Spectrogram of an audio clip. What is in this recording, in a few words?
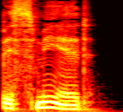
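"besmeared", British English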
